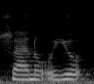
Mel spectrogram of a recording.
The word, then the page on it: Xa nuyu: sanlucasquiavini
